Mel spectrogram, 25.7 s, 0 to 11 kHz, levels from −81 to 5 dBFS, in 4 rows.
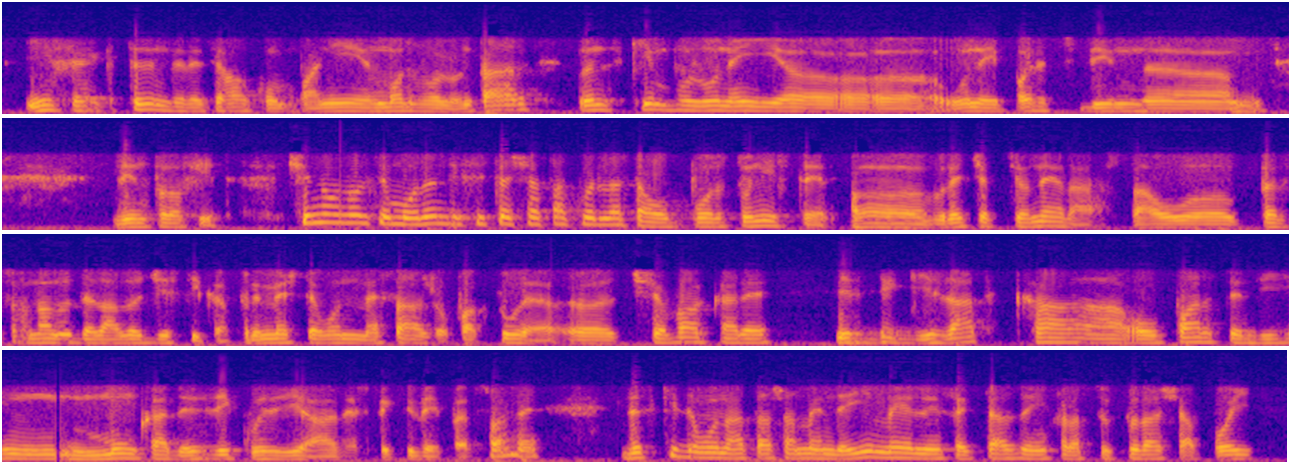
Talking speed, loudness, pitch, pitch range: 150 wpm, -16 LUFS, 120 Hz, 105-130 Hz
